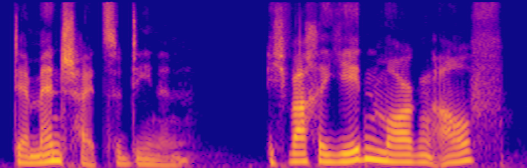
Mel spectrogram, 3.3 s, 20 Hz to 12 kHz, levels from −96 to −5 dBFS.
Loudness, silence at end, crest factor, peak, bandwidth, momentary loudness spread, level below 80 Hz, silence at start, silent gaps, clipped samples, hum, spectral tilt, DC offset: -24 LUFS; 0.2 s; 16 dB; -8 dBFS; 12 kHz; 15 LU; -56 dBFS; 0.1 s; none; under 0.1%; none; -5.5 dB/octave; under 0.1%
